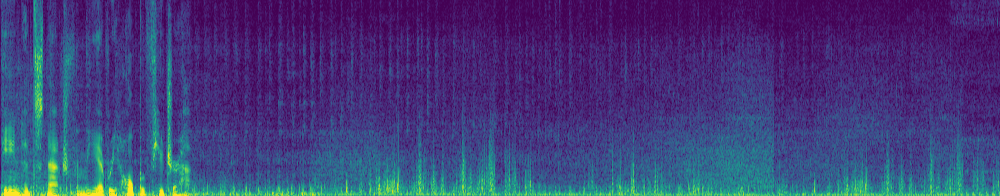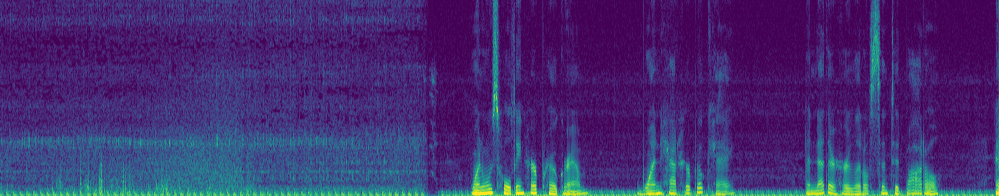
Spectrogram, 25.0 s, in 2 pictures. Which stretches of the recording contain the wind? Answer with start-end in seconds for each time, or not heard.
0.0-15.7.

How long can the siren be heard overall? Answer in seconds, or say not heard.
not heard.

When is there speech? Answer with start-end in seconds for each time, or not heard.
0.0-2.4, 18.1-21.9, 22.6-24.9.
